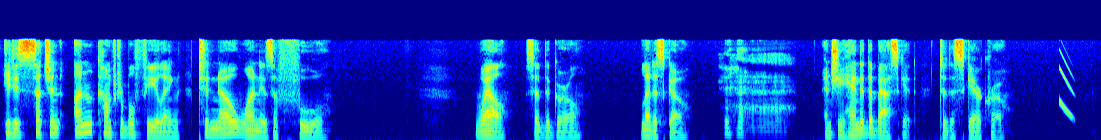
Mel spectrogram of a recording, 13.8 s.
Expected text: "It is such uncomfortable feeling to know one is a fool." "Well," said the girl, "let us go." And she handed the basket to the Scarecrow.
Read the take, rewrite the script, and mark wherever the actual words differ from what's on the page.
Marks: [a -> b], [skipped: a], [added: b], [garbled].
"It is such [added: an] uncomfortable feeling to know one is a fool." "Well," said the girl, "let us go." And she handed the basket to the Scarecrow.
